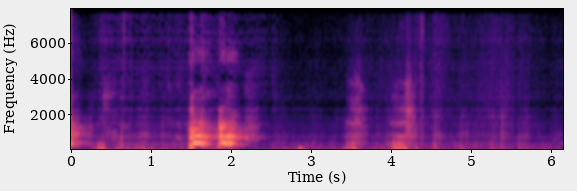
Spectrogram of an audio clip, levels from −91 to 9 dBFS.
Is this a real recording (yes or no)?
no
